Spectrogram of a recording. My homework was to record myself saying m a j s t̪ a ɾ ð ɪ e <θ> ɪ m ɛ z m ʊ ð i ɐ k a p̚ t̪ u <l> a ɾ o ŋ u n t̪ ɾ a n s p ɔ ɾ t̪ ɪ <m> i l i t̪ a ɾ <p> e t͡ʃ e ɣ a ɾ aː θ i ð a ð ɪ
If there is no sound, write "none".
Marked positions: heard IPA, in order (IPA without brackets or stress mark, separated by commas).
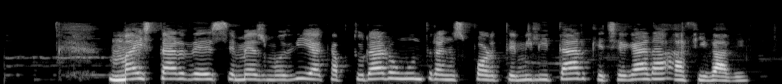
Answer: s, ɾ, m, k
